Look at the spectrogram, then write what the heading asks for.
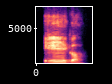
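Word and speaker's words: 映画: Ega. Ega. Okay. Going to be Ega. Ega. So I'm going to write the pronunciation in no first.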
